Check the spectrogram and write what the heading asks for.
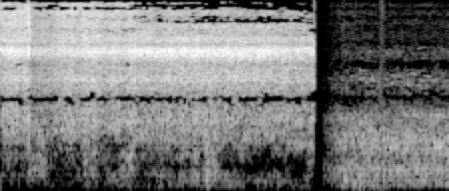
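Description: Chopped onions, tomatoes, green chillies and lentils sizzling in hot oil in a pan while a steel spatula stirs them. The sizzle cuts off suddenly about three seconds in, and a duller steady noise follows.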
